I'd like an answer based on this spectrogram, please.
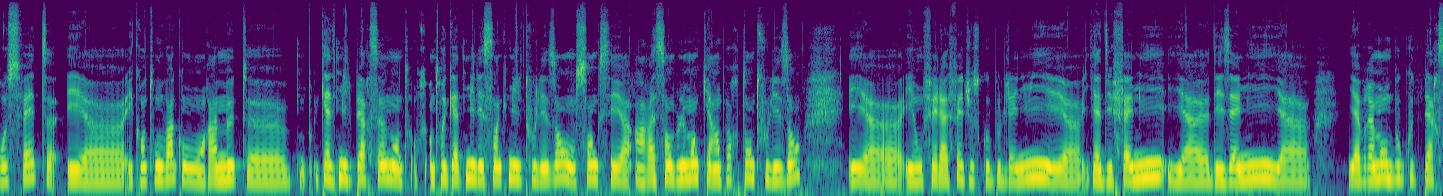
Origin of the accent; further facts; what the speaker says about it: Nancy, Grand Est, France; now in Tours, France; moi je viens de l'est de la France, de Nancy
